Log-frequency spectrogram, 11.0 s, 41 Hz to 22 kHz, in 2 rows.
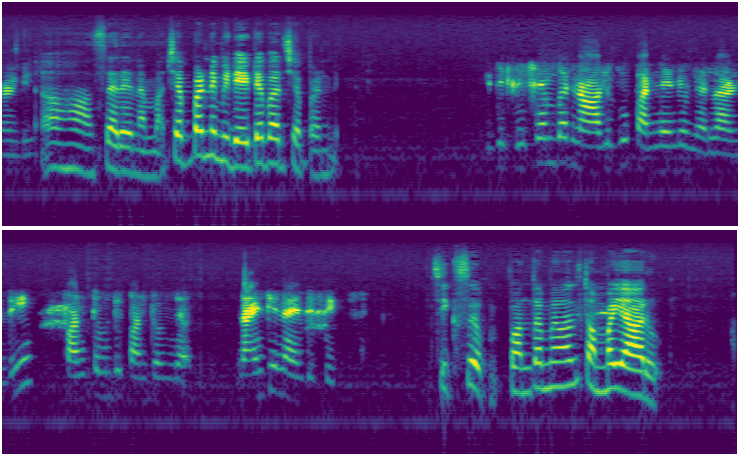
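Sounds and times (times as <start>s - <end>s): steady low hum: 0.0s - 11.0s
person speaking over telephone: 3.7s - 8.3s.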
